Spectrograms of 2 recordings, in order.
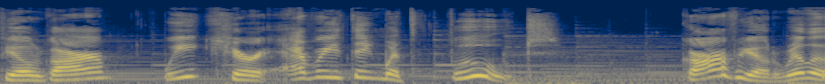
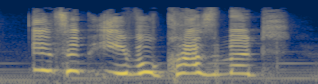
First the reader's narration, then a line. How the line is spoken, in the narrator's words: cried Fjolgar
